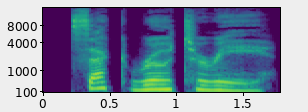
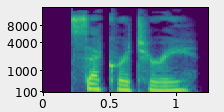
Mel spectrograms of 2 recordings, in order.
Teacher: US says ter, UK says t. Emphasize sec and r.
